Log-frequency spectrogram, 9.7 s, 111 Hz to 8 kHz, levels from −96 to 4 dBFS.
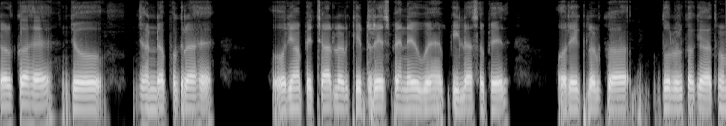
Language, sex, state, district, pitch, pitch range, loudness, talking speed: Hindi, male, Bihar, Jahanabad, 100 Hz, 100-105 Hz, -15 LUFS, 165 wpm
